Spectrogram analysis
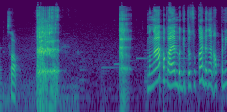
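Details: VTuber lets out two loud, rumbling burps, then brief playful voiced sounds over faint background music; burping.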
